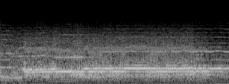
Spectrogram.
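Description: Train horn sounding one steady blast of about two seconds, starting a moment in.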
